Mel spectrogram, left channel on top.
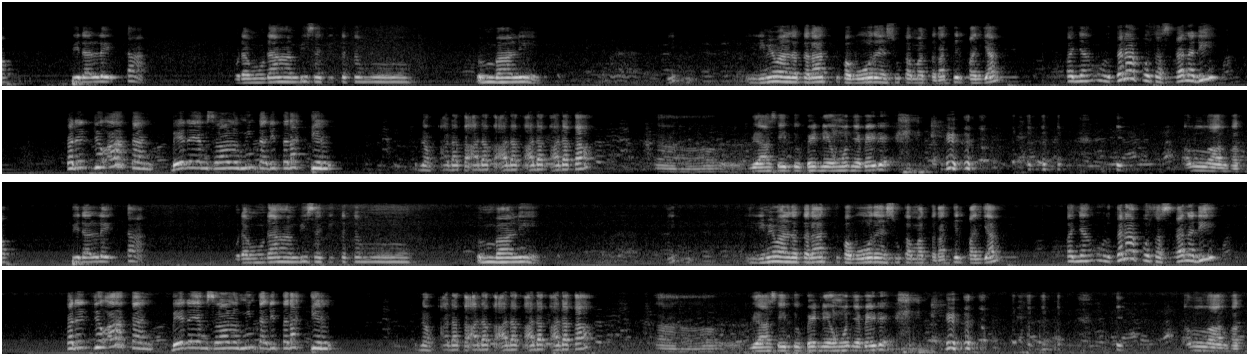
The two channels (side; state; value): right; noise; hum, 25 dB below the sound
